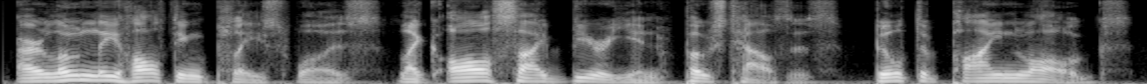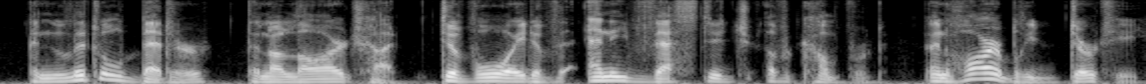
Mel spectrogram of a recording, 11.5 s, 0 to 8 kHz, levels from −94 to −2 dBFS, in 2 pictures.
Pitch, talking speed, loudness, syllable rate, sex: 100 Hz, 155 wpm, -20 LUFS, 4.8 syllables/s, male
